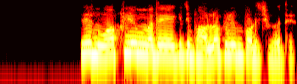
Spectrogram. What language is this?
Odia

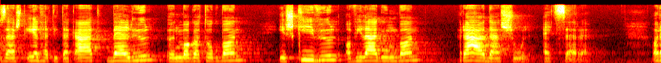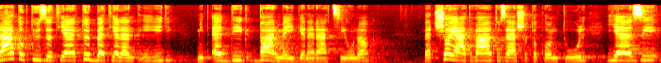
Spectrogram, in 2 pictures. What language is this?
Hungarian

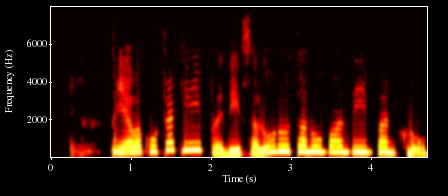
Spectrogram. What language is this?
Pashto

